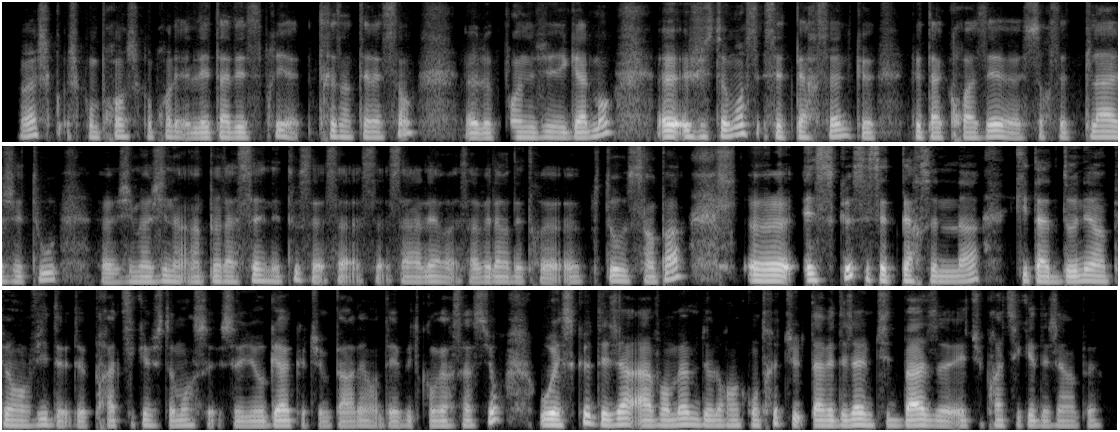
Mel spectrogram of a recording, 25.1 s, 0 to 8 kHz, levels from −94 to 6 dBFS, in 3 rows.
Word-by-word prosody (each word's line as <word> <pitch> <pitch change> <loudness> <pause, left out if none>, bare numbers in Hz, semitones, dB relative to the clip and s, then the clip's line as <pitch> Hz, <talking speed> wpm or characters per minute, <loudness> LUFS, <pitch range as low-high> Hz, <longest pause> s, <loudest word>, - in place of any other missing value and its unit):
Ouais, 135 +4 +1
je 160 - -8
co - - -16
je - - -13
comprends, 115 0 -4
je 120 - -17
comprends - - -7
l'é - - -4
l'état 105 +2 0
d'esprit 110 -1 -3
est - - -6
très 125 - -3
intéressant, 115 - -3 0.4
heu, 105 - +3
le 100 0 0
point 115 +3 -3
de 110 - -1
vue, 115 +1 -3
également, 110 - +2 0.4
heu, 125 0 +10
justement, 130 +8 +2
c 190 - -11
cette 115 -4 -2
personne 125 +5 0
que 105 -5 -2 0.3
que - - 0
tu - - -1
as 110 - +2
croisée, 110 +2 0
heu, 105 -6 +3
sur - - -9
cette 105 0 -7
plage 120 -2 +1
et 105 - -5
tout, 145 +6 -3 0.3
heu, 95 - -2
j'imagine 105 +3 -3
un 105 -1 -5
peu 115 +2 -3
la 105 -2 -3
scène 120 +3 -2
et 105 - -5
tout, - - -6
ça - - -4
ça - - -6
ça - - -10
ça 105 0 -5
a - - -2
l'air, 110 +1 -2
heu, - - -8
ça - - -8
avait 100 +2 -2
l'air 105 -1 -1
d'être, 100 -2 -7
heu 90 - -2
heu, 105 - -4
plutôt 120 +3 0
sympa, 115 - -1 0.5
heu, 120 -1 +8
est-ce 135 0 +3
que 195 - +6
c'est 195 -5 -1
cette 130 - +3
personne-là 115 +1 0 0.2
qui 130 - -3
t'a 110 -1 +5
donné 110 +3 +2
un 110 -2 +3
peu 115 +2 -2
envie 110 +3 -2
de 100 -3 -4
de - - -5
pratiquer, 100 +4 -6
justement, 110 0 -4
ce 115 - -9
ce - - -8
yoga 100 +2 +3
que 105 - -10
tu - - -10
me 95 - -8
parlais 95 +1 -3
en 105 0 -6
début 95 +1 -5
de - - -23
conversation 105 +1 -2 0.3
ou 120 0 +11
est-ce 115 - +2
que, - - +2
déjà, 130 -4 +4
avant 110 -1 +2
même 125 +2 +2
de 115 -1 0
le 110 - 0
rencontrer, 110 0 -3
tu - - -3
tu - - +1
avais 110 0 +4
déjà 115 +3 +5
une 120 - +2
petite 110 -1 -7
base, 110 0 +7
heu 100 - 0
et 105 - -3
tu 110 - -18
pratiquais 110 -2 -4
déjà 100 0 -6
un 100 - -7
peu? 105 +2 -9
110 Hz, 260 wpm, -24 LUFS, 105-120 Hz, 0.5 s, ou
